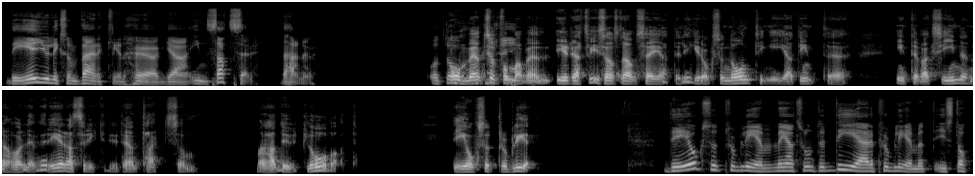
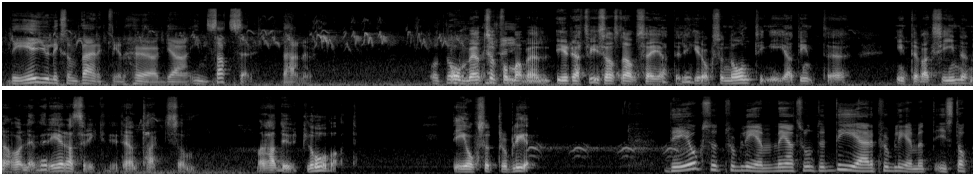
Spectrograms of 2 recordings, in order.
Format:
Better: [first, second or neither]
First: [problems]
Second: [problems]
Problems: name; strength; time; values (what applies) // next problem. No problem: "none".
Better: first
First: none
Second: animal sounds; noticeable; throughout; 15 dB below the speech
